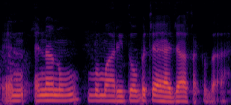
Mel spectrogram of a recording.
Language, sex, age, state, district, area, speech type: Punjabi, female, 60+, Punjab, Jalandhar, urban, spontaneous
